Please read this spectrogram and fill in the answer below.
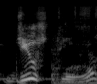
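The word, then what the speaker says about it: Jousting: lo conocéis genital y justa como de lucha Justin sería la pronunciación Justin Bueno este juego dejadme que os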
